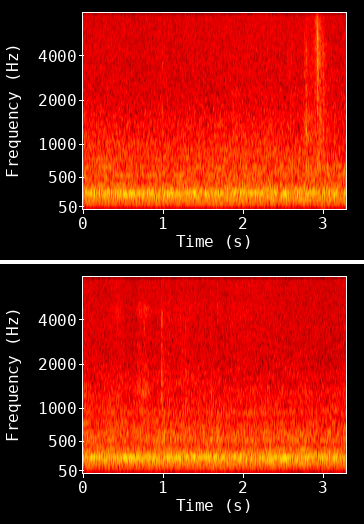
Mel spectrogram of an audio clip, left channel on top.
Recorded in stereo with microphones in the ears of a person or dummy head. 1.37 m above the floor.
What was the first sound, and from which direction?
Only background noise.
